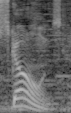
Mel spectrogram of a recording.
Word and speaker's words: scone: Then, of course, fresh scones, served with a lesson in British English. Scone as in gone, or rhymes with gone, and that's the pronunciation.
